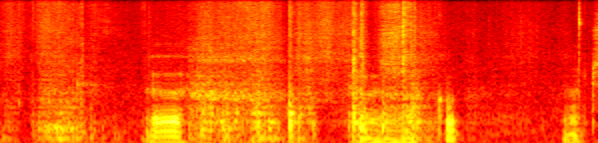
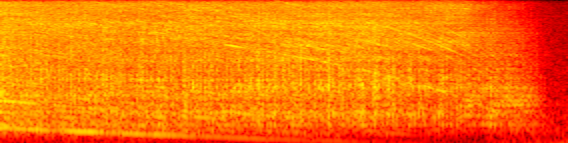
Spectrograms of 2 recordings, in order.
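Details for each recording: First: Electric drill running at full speed with a harsh, rattly, uneven whine and a violently shaking chuck, caused by a worn bushing in the gearbox (reduction gear housing), before repair. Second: Electric hammer drill after replacing the faulty gearbox bearing bushing runs with an even, steady whine, no rattle or chuck wobble, and winds down smoothly; previously noisy with a shaking head, now working normally.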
